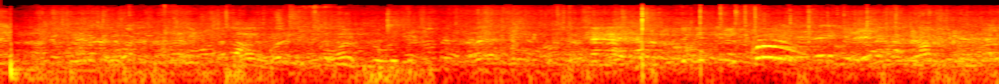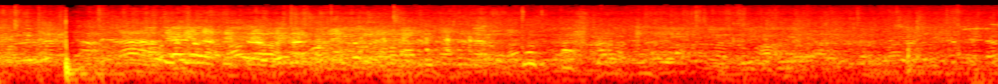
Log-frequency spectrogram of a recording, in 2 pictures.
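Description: Several people talking at once in the background, no single clear voice. Two sharp knocks cut through, one at the very start and one about eight seconds in.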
